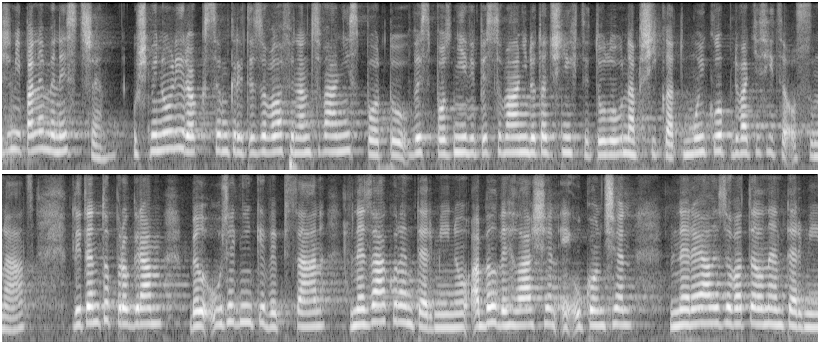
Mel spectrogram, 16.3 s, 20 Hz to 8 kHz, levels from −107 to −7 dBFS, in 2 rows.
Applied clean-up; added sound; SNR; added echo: neural separator model SepFormer DNS4.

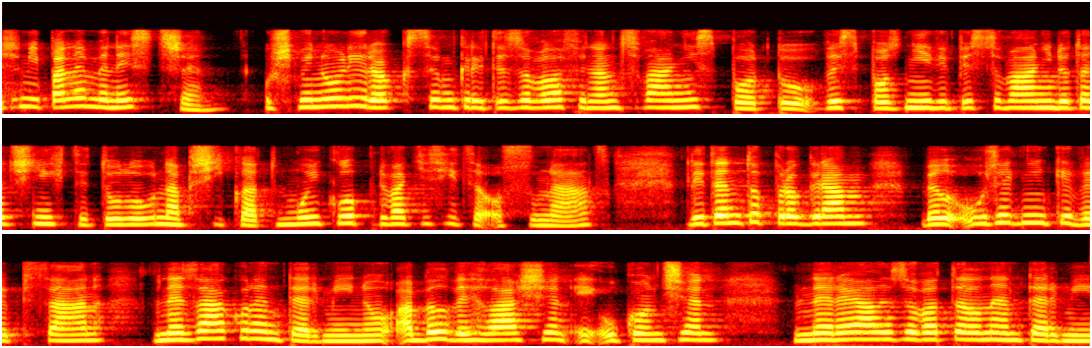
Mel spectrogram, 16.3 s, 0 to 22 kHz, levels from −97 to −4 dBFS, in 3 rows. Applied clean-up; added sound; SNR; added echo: neural mask model DeepFilterNet 3.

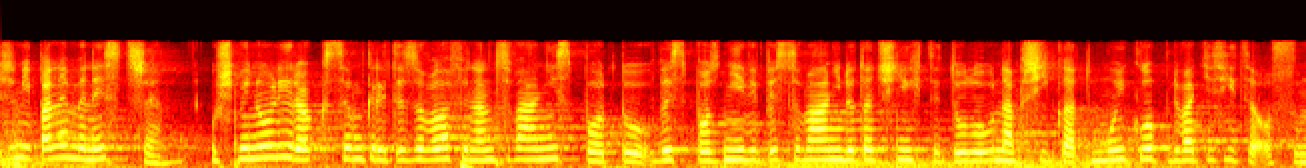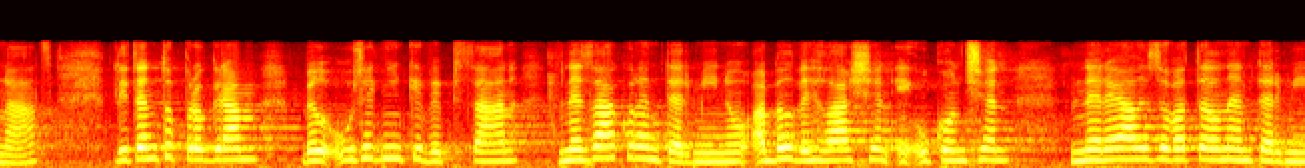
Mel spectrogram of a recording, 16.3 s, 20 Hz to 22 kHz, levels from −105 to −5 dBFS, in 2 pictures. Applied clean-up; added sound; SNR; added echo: none; Engine starting / Accelerating, revving, vroom / Motor vehicle (road); 20 dB; none.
